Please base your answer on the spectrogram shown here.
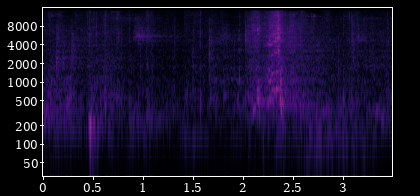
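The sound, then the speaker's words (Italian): Rummaging with scratchy rustling and a quick zipper-like rasp as someone changes pens during a class roll call, building to a louder burst midway before settling into softer shuffling; no one speaks. “Scusate, cambio la penna un attimo.”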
